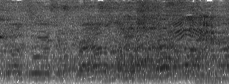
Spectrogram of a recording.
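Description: Audience chatter: many overlapping voices talking and calling out at once, with no music playing.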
